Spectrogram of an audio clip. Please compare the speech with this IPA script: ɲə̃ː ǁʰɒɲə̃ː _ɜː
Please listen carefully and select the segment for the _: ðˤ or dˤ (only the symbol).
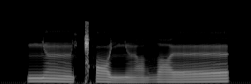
ðˤ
